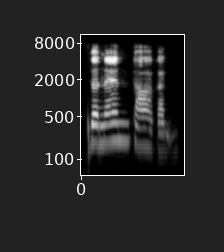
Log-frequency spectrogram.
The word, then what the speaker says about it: Danen Dagan: That's how we pronounce that. And again, you kind of have to break it up in like in syllables. Duh. And it makes that short, it's a short vowel, D-I, duh, nen, da, and again you have the double A in there, da, nen, da, gun.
